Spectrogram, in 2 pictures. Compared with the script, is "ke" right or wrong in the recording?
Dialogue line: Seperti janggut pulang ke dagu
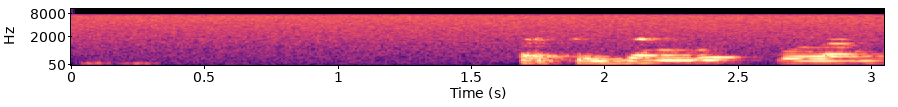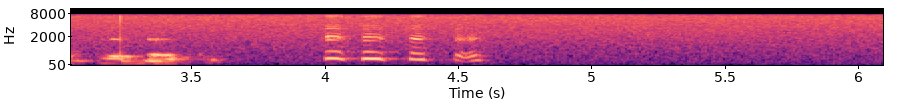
right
